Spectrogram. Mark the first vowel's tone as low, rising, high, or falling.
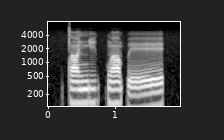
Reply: high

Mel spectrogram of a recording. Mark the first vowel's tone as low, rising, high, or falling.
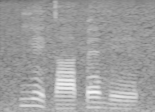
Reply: falling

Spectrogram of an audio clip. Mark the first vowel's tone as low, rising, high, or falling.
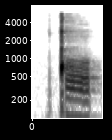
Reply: low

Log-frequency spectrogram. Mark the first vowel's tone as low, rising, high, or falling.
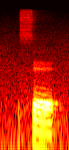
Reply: low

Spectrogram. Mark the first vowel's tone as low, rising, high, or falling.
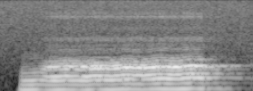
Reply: rising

